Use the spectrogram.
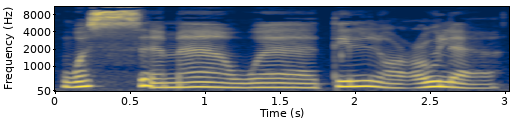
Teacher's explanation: عین حلق سے، لا دوہر کا لمبا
